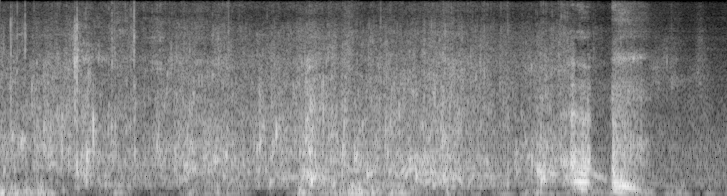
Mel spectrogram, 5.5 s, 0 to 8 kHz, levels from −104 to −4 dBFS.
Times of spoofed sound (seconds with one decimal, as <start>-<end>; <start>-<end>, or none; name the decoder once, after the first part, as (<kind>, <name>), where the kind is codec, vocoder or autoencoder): 4.5-5.5 (autoencoder, DAC-VAE)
